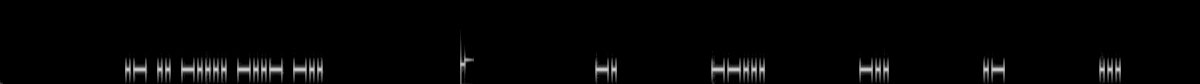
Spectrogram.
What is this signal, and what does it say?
Morse code, heard as a keyed tone, about 29 wpm, spaced as for 13 wpm, 700 Hz. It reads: AI6XD N7DAS
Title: USA Call Signs - 5 Characters - 8x Character Spacing - 30wpm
